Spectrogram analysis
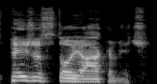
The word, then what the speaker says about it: Peja Stojakovic: I was about to say, do you know how to pronounce it? It's easier than you think. It's Peja Stojakovic.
